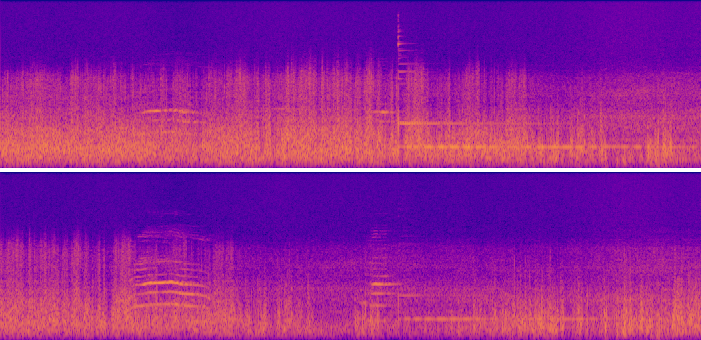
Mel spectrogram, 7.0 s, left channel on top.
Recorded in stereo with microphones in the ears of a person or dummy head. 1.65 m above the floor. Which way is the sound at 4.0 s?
50° left (ahead or behind).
